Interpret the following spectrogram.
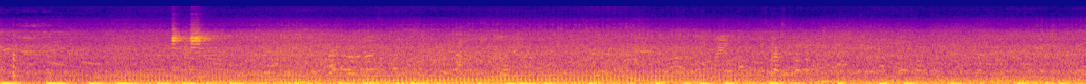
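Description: Busy street procession ambience: voices chattering and vehicles on the road, over a steady low pulsing throb. A short horn-like toot sounds about two seconds in.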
